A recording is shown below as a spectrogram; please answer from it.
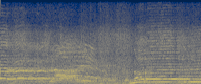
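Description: A crowd of marchers chanting protest slogans, voices holding long drawn-out notes, the longest in the second half.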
